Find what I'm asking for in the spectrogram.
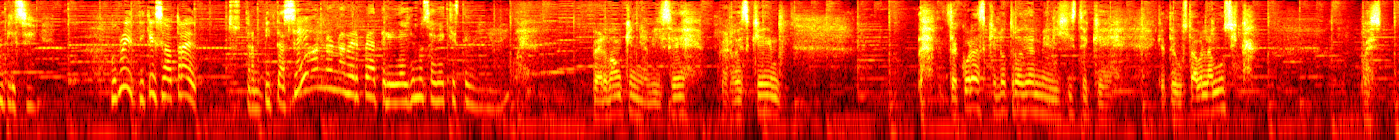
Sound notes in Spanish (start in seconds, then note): none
